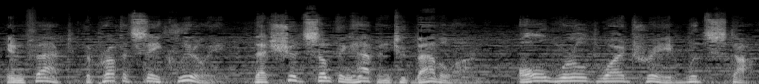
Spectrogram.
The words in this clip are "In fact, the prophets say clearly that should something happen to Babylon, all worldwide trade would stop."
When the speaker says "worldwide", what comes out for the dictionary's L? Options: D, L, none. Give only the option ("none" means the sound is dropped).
L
